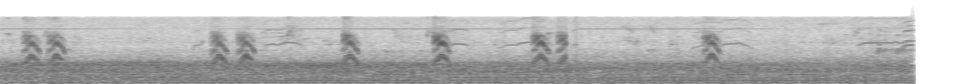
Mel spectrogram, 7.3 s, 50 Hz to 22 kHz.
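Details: Eagles at the Decorah nest, 30 March 2015, where the mother's outburst startled both eaglets; spaced high chirps in doubled notes every second or so, with a few soft slurred whistles, over steady low background rumble.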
